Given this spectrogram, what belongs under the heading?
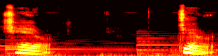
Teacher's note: produced by pressing the front part of the tongue against the front parts of the roof of the mouth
